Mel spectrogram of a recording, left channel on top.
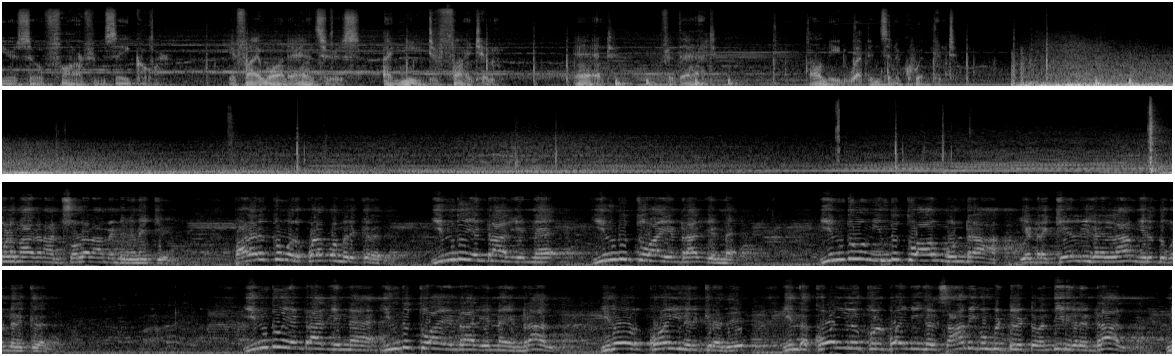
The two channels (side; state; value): both; different; correlation 0.00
